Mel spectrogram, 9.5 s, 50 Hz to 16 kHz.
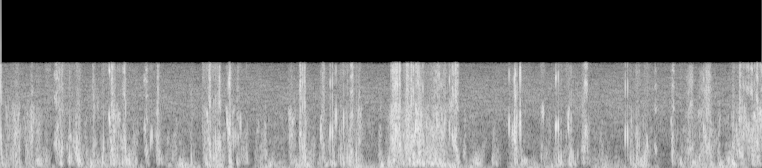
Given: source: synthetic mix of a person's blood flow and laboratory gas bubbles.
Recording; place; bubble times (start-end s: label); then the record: Doppler ultrasound of blood flow; precordium
0.00-1.06 s: bubbles
1.14-1.74 s: bubbles
1.78-2.08 s: bubbles
2.36-2.43 s: bubbles
2.52-3.12 s: bubbles
3.59-3.86 s: bubbles
3.96-4.56 s: bubbles
4.84-5.76 s: bubbles
6.13-6.26 s: bubbles
6.33-6.62 s: bubbles
6.74-6.82 s: bubbles
6.90-7.39 s: bubbles
7.77-8.23 s: bubbles
8.37-8.97 s: bubbles
9.11-9.53 s: bubbles
From the record:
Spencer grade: 4 (maximum detectable bubble signal sounding continuously throughout systole and diastole of every cardiac period, and overriding the amplitude of the normal cardiac signals); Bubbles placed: only in the low amplitude regions of the cardiac cycle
